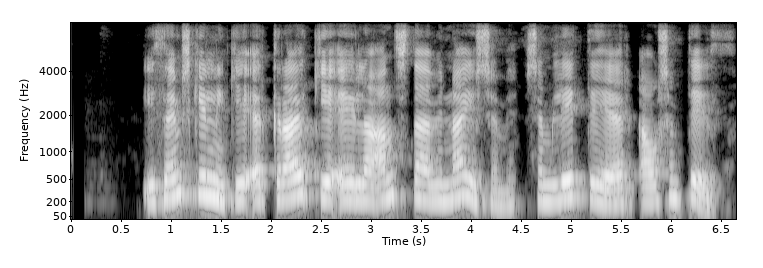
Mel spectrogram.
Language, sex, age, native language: Icelandic, female, 50-59, Icelandic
